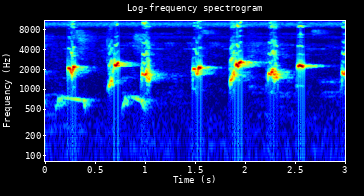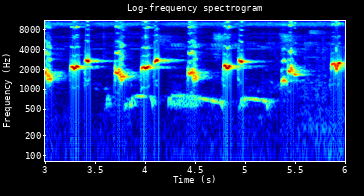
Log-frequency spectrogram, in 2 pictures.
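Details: Sooty-headed bulbul singing at length as a lure for other bulbuls: whistled notes that fall and rise irregularly, some doubled, interleaved with lower smooth cooing phrases.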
